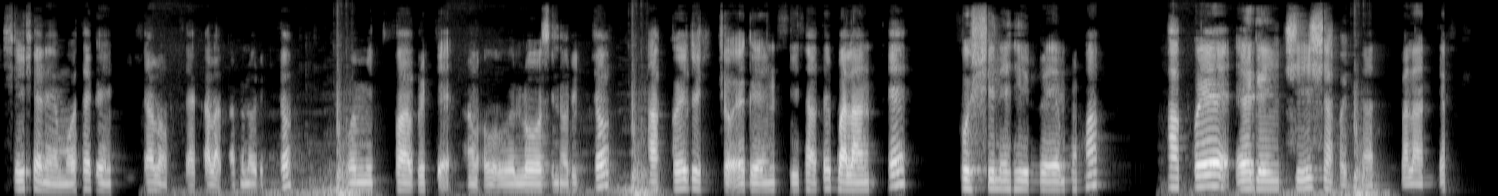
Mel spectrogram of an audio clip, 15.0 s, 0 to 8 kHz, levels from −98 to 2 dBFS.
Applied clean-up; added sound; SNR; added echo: classical method log-MMSE.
